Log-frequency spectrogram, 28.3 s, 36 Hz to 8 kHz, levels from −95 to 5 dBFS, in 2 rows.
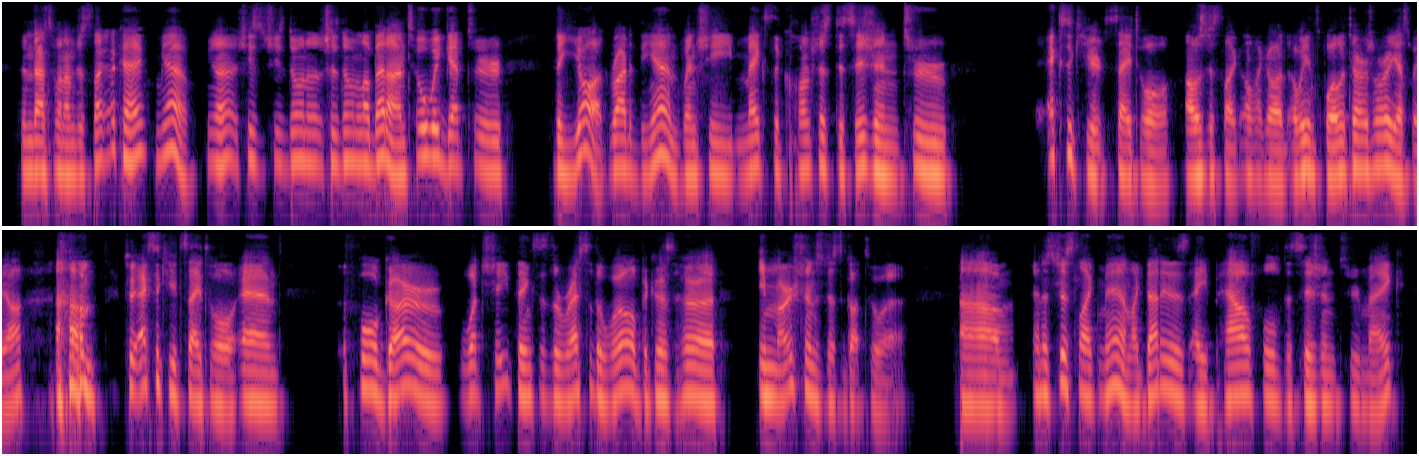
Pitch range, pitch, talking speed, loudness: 125-160 Hz, 140 Hz, 190 wpm, -27 LUFS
